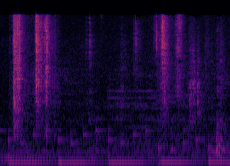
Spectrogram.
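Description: Tear-away stabilizer fabric being ripped off the stitching of a small sewn fabric piece by hand: a few short, quick tears, two near the start and more near the end, over quiet background music.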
